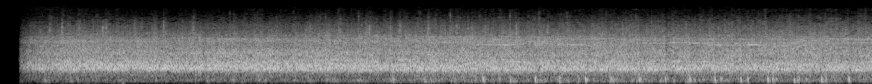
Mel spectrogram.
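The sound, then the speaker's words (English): A huge arena crowd roars and applauds continuously in a welcome-back celebration for Patrick Kane as he skates around under a spotlight, a dense wall of cheering and clapping that stays loud and steady throughout, with scattered whistles rising above the din. “Crowd still going wild.”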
